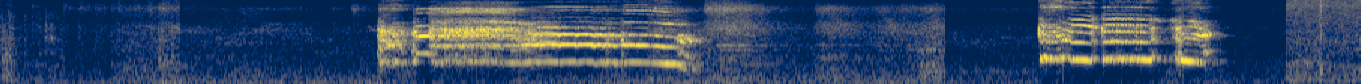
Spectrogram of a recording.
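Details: Roosters crowing in a collection of distinct crows: a long, loud crow held for about two seconds and tailing downward, then a shorter, clipped crow after a quiet pause.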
